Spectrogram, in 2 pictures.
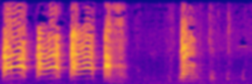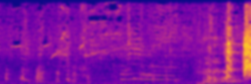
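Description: Siberian husky puppies yipping and whimpering: four loud, high-pitched yips in the first two seconds and another near three seconds, then softer whimpers and whines, with loud yips again near the end.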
